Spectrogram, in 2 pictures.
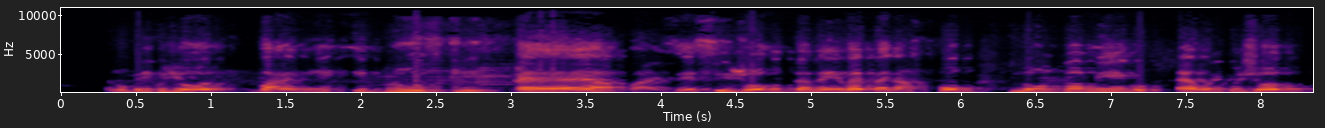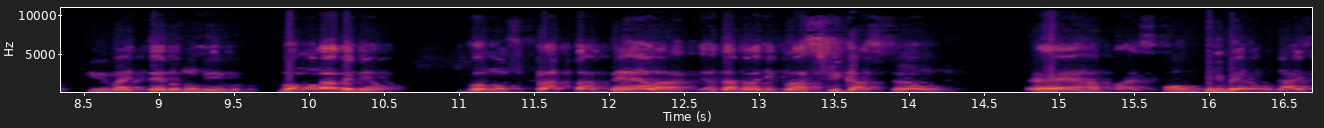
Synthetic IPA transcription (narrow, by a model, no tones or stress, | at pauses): nʊbɾĩkʊd͡ʒɪoɾʊvaɾɐ̃niɪbɾuskɪɛhapa̰jzesɪʒoɡʊt̪ɐ̃mbẽj̃vajpɛɡaɾfoɡʊnʊd̪omĩɡʊɛuũnikʊʒoɡʊkɪvajt̪eɾnʊd̪omĩŋɡʊvɐ̃mʊzlad̪ɐ̃niɛw | vɐ̃mʊspɾɐt̪abɛlɐat̪abɛlɐd͡ʒɪklasi̥fikasɐ̃w̃ | ɛɦapa̰jsʊpɾimejɾʊluɡaɾ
